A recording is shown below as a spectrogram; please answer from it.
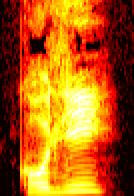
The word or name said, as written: koofiñ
